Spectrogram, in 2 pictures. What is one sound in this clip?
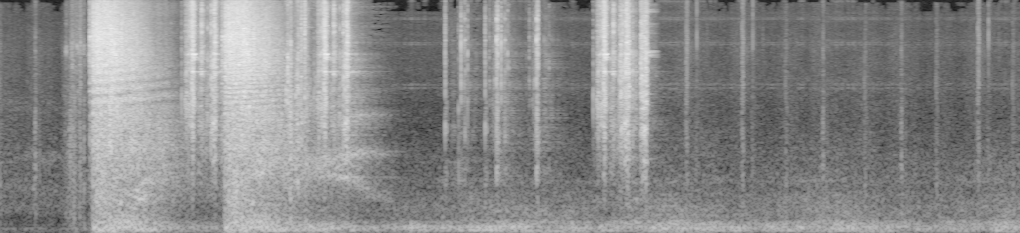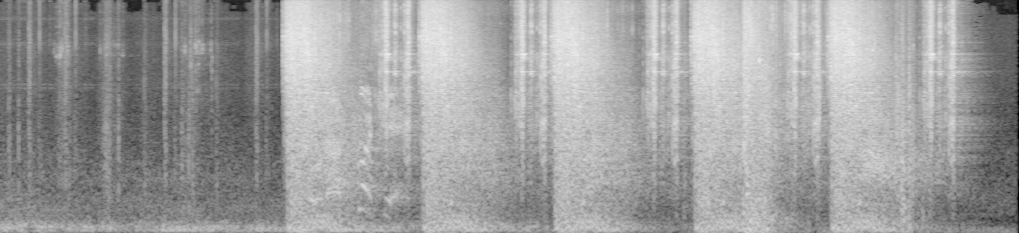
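A shotgun fires loud, booming blasts that echo.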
